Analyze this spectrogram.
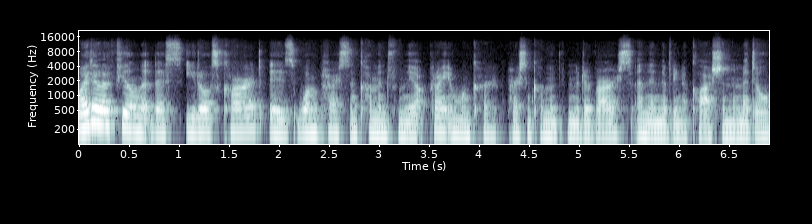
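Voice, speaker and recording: This woman speaks very fast in a Scottish accent, soft-spoken and with hardly any pauses. Her pitch is very deep and low, with ordinary variation and a dark, mellow tone. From Scotland. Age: 70s. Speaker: tarot reader. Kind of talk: tarot reading. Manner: halting.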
